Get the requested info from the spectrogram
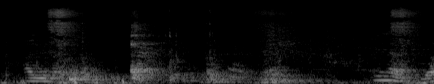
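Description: Indistinct voice sounds with no clear words, including short cough-like or throat-clearing sounds.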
